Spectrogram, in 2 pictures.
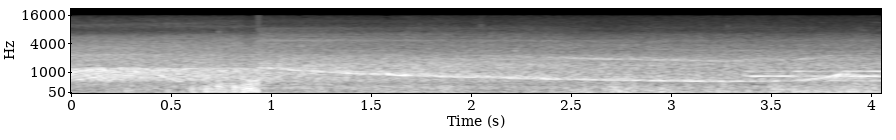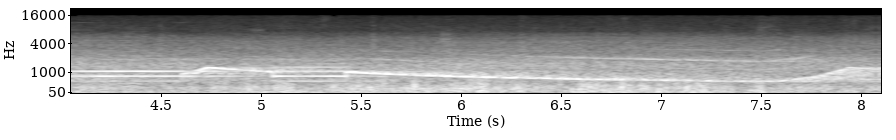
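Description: A siren wails slowly in the distance.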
